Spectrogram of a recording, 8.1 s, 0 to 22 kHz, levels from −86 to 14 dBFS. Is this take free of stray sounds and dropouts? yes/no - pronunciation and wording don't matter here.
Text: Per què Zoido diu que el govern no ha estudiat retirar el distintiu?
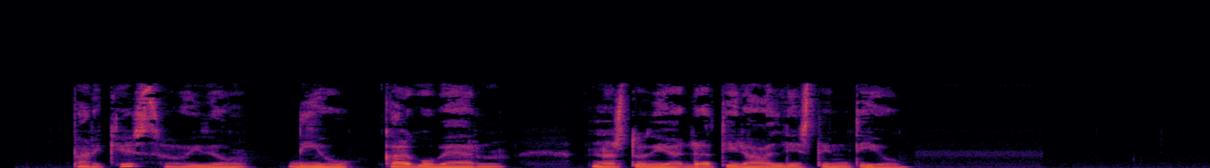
yes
